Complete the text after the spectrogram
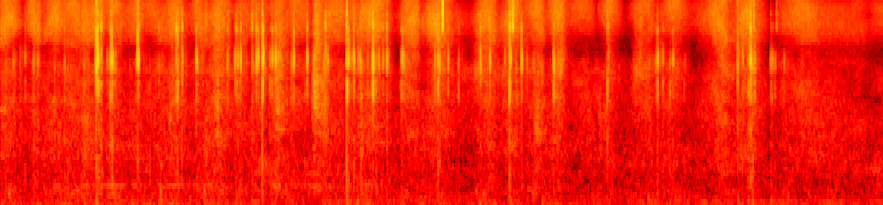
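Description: A duster rubs and squeaks against a whiteboard.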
